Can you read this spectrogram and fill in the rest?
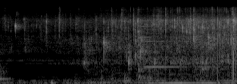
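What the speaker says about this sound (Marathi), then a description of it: "अजून एक आपण तळून बघू पापड।" Papad frying in hot oil in a kadhai, a soft steady sizzle with light crackles that thickens toward the end, heard close and alone.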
